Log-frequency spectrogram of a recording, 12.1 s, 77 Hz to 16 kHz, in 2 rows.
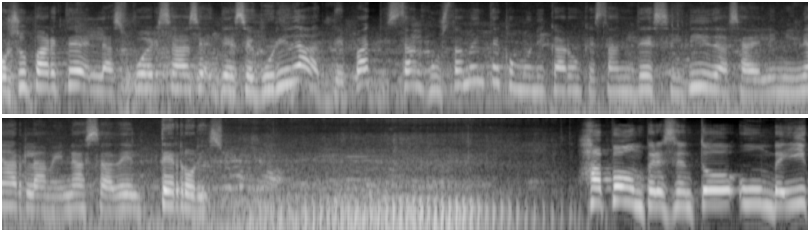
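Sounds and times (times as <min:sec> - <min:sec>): vehicle engine running: 0:03.9 - 0:10.4.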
